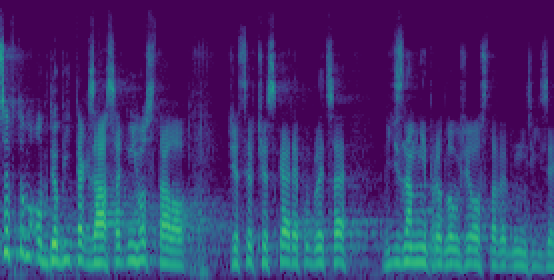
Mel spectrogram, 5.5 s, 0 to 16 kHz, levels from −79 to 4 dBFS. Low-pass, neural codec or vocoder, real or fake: 14.4 kHz; none; real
